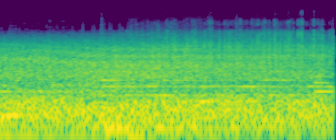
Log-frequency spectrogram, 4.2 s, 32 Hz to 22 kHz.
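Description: Long March 4C rocket engines during ascent: a loud, steady rumble with its weight in the low end.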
